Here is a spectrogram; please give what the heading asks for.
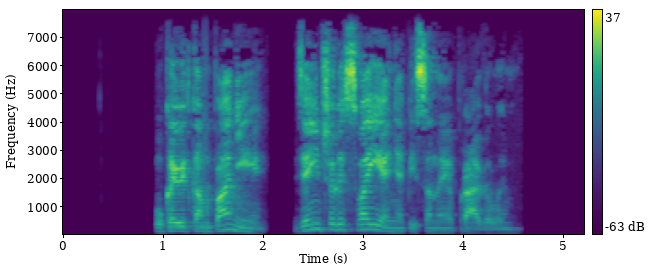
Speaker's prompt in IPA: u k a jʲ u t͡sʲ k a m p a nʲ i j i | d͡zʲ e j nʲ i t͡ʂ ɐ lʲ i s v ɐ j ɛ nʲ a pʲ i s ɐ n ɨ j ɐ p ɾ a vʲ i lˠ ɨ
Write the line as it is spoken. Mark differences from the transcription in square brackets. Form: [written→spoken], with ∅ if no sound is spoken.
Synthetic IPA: u k a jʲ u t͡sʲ k a m p a nʲ i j i | d͡zʲ e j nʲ i t͡ʂ ɐ lʲ i s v [ɐ→a] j ɛ nʲ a pʲ i s ɐ n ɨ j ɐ p ɾ a vʲ i lˠ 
